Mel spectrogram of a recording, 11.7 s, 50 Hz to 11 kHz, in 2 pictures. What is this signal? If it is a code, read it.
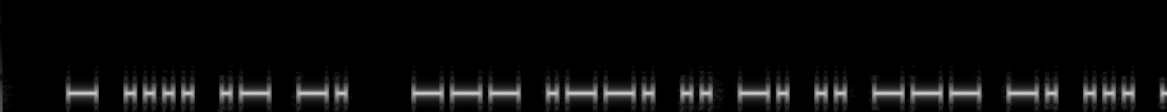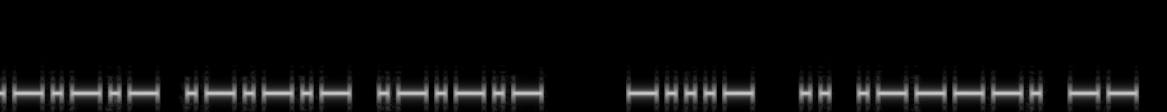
Morse code, heard as a keyed tone, about 25 wpm, 600 Hz. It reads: THAN OPINIONS... <BT> I'M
